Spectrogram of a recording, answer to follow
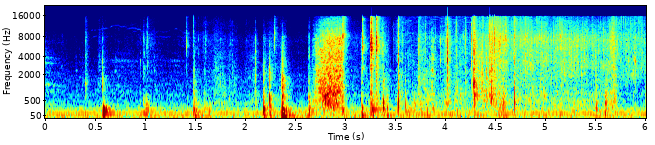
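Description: Trading cards and a card box being handled on a table: a couple of light knocks, then crinkling and tearing of wrapping about two and a half seconds in, followed by many small clicks and rustles.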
